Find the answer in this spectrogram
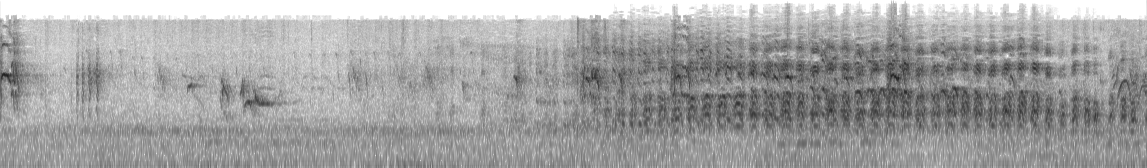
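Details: Noisy Red-billed (green) wood hoopoes at a feeding table burst into a loud, harsh cackling chorus of rapid, rattling notes that swells after a few quiet seconds of scattered chirps.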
